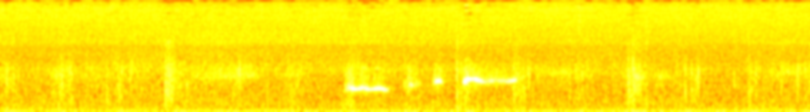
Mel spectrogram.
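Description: A person whistling a few notes, starting about three and a half seconds in: a lower wavering note, two short higher notes, then a longer higher held note, all within about two seconds.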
